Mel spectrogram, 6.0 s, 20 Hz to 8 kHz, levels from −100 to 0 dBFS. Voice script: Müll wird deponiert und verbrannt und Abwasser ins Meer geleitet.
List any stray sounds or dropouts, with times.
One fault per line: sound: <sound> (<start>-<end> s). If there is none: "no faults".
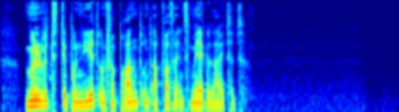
no faults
